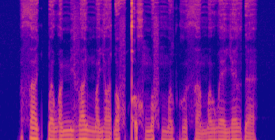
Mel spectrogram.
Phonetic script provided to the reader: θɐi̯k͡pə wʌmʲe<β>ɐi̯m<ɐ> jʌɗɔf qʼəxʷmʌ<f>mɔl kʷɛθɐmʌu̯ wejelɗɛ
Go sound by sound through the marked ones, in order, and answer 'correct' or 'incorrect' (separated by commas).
correct, correct, correct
